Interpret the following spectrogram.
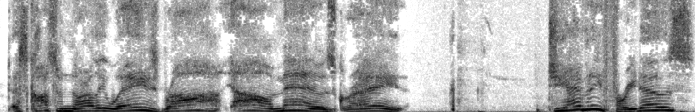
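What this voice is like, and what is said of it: California stoner surfer voice. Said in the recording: “Here's a preview of California. ... Now that's a stoner voice, right? ... I was going for that stoner voice”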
